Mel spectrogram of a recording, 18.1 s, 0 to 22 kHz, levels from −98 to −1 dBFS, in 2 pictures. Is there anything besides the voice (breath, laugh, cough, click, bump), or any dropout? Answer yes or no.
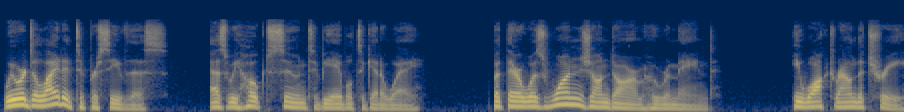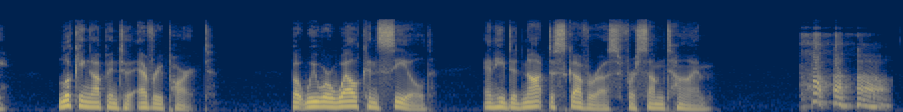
yes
